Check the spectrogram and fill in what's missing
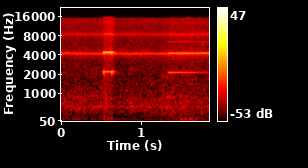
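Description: A Pyronix Euro-46 alarm panel gives a single short, faint electronic beep as a fob key switches the alarm off, in an otherwise quiet room.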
